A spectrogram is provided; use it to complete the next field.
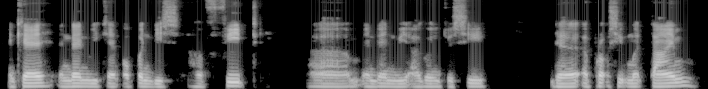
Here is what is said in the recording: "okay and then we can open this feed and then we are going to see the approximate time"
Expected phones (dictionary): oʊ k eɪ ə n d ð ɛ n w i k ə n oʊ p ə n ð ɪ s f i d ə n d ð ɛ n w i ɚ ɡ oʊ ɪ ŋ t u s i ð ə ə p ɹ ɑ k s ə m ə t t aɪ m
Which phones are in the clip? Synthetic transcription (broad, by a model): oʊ k eɪ ə n d ɛ n w i k ə n oʊ p ə n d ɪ s f i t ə n d ɛ n w i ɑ ɡ oʊ ɪ ŋ t u s i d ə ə p ɹ ɑ k s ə m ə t t aɪ m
